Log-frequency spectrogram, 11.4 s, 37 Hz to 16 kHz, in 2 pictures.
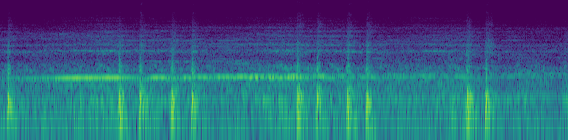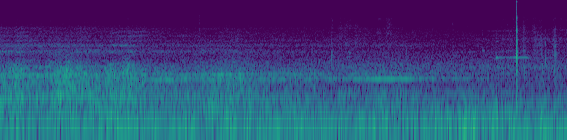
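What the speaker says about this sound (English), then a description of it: "Just now arriving, the 15:40 Virgin Pendolino service to London Euston" A Virgin Pendolino train pulls into Birmingham International station, a steady rail rumble with a sustained tone and repeated clicking wheel beats over the first few seconds, easing off as the train slows.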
